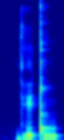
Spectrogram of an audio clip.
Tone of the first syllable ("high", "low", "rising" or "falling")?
high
